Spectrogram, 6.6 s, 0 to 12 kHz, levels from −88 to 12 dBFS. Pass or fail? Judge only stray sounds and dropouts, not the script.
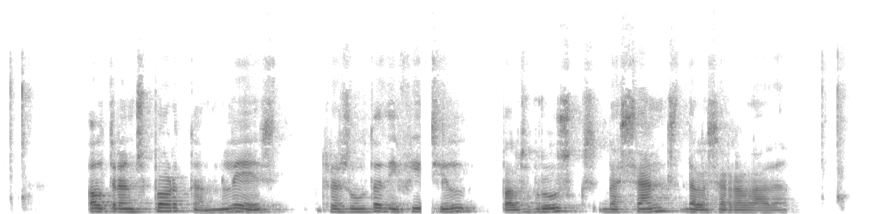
fail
